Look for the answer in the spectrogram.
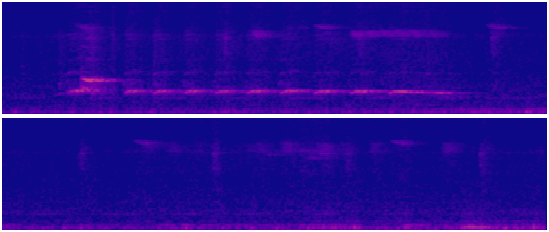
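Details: Bangkok-type zebra dove, six months old, bred on a farm in Ngaliyan, western Semarang, Indonesia, sings a brief higher note and then a quick, even series of mellow cooing pulses lasting about three seconds. Thin high chirps from other birds continue throughout.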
